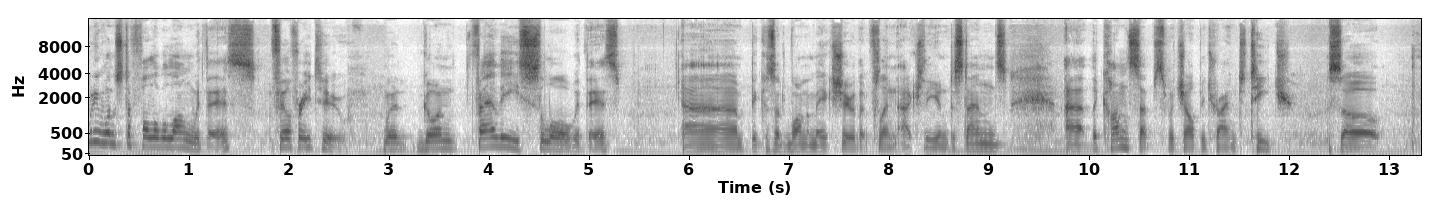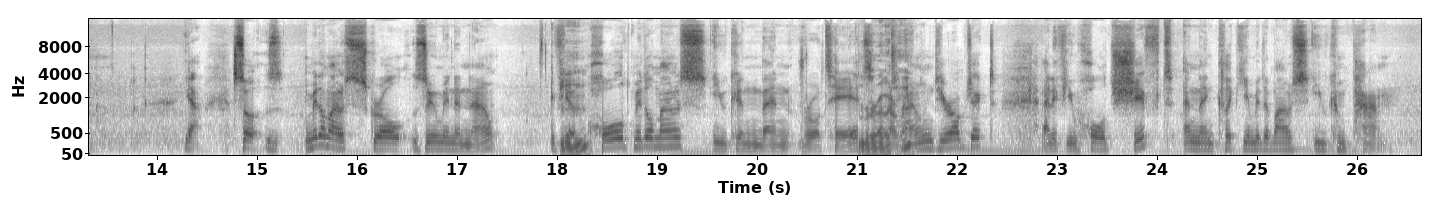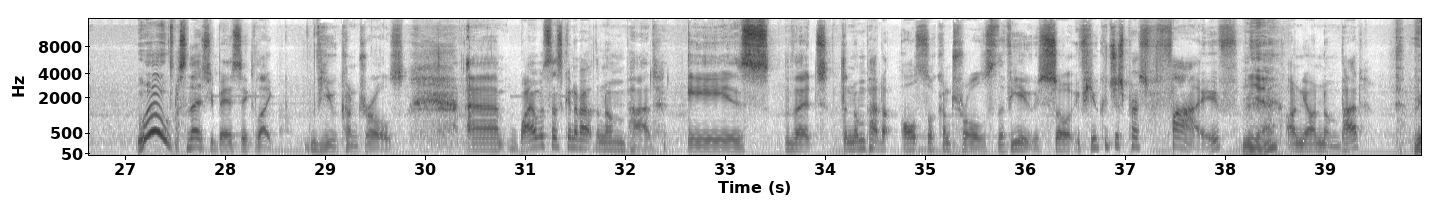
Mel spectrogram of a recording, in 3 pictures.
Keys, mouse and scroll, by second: 1.5-2.8 middle drag, 16.8 middle click, 18.2 scroll up 2, 18.8-19.2 scroll down 3, 20.0-24.2 middle drag, 25.5 shift+middle click, 26.0-29.6 shift+middle drag.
